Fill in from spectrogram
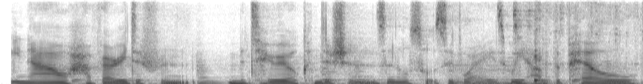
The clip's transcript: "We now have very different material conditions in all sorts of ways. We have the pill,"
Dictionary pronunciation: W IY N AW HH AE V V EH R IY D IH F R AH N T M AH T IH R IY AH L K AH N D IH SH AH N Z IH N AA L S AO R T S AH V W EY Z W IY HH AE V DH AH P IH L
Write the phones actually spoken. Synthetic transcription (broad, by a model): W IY N AW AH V V EH R IY D IH F R AH N T M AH T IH R IY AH L K AH N D IH SH AH N Z IH N AA L S AO T S AH V W EY Z W IY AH V DH AH P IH L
